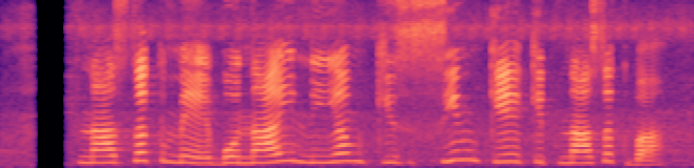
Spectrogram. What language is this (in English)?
Bhojpuri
